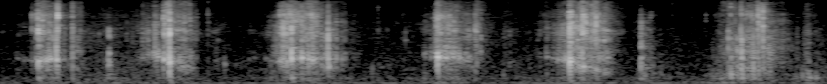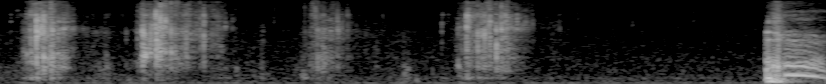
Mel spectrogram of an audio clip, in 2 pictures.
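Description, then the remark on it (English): Loud crunching of crisp food being chewed by a Foley artist to mimic an animal eating on screen, about a dozen bites in a steady rhythm, then a brief pause before one final crunch. No one speaks. “will snack on different foods to perfectly mimic their meal, letting them eat like a monkey or a horse.”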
